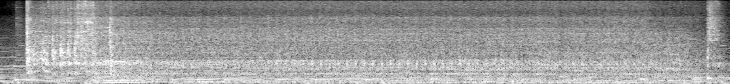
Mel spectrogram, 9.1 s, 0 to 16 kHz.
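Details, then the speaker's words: 2013 Honda Pilot 3.5L after timing belt replacement, started without coolant as a test: brief starter whir, engine catches cleanly and settles into steady, even idle with no knocks or ticks; no check engine light, timing belt correct. "so the you just start so your runs there's no check engine light so that's good"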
